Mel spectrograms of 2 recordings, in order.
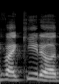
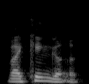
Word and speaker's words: Vikingo: did he just say Vaquino? Did I mess up his name right, or Vikingo? Oh, Viking. It's spelled. I believe Vaquino is the wrong way.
